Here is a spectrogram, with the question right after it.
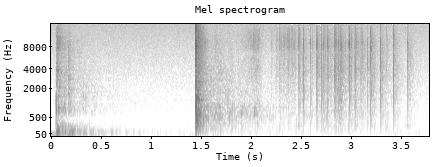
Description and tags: Single shot bottle rocket with crackling sparkly thing recorded with laptop and USB microphone.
